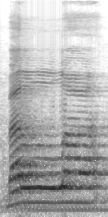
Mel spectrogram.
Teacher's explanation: Benar-benar berada pada posisi sisi lidah bagian depan mengenai gusi gigi seri atas, tanpa mengeraskan lidah, tanpa menekuk atau menukik lidah ke lak-lakan bawah ataupun ke langit-langit bagian atas. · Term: huruf lam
